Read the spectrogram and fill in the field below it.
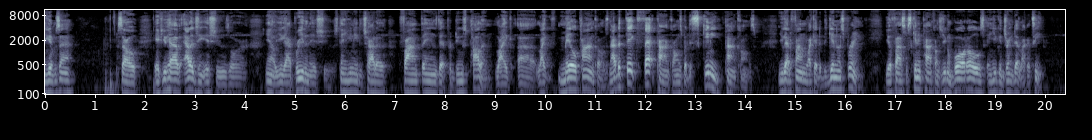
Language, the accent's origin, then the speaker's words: English; Atlanta, Georgia, United States; because I grew up in Atlanta was fucking concrete jungle.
